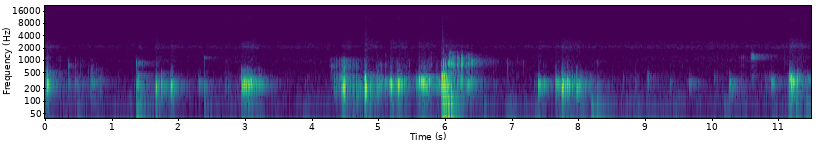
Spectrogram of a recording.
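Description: Irregular low gurgles and rumbles in short bursts with quiet gaps between: ordinary stomach growling.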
